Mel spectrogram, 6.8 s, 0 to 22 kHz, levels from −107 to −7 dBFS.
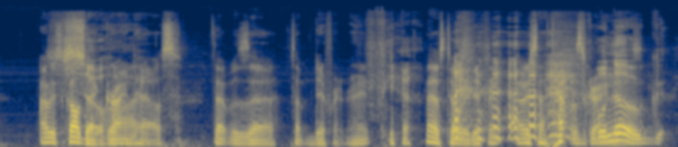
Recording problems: none

